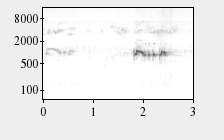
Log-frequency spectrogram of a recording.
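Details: Local zebra dove used for luring, a faint soft coo then a louder brief rolling trill after a pause.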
